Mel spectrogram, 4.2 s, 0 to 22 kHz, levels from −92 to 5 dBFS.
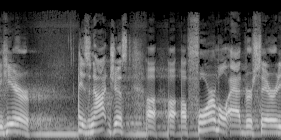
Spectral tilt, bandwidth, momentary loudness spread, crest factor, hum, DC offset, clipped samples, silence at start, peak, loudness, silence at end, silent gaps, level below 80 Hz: -3.5 dB/octave; 16.5 kHz; 10 LU; 16 dB; none; under 0.1%; under 0.1%; 0 s; 0 dBFS; -16 LUFS; 0 s; none; -56 dBFS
